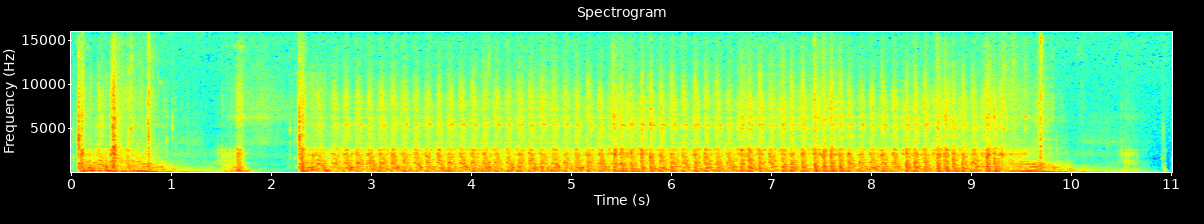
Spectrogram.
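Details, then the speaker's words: Classic Mini after an electrical fault was fixed (power had been flickering and cutting out): brief cranking, a catch and a dip, then the engine fires and settles into a steady, even idle with no misses or knocks. "There we go. Awesome. How good does that sound?"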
